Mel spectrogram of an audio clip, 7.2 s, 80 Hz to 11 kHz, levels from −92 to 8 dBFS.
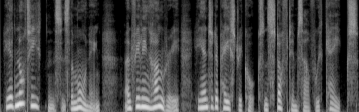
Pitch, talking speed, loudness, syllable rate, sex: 185 Hz, 160 wpm, -17 LUFS, 4.8 syllables/s, female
